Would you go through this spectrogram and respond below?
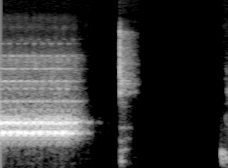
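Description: An electronic telephone ring sounds clearly for under a second and cuts off, followed by a short knock or thump and a faint voice starting.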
